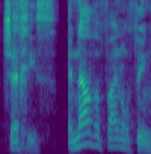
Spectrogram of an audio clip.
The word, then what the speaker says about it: Tsjechisch: It's pronounced as a cluster, sch in onset position like schap, and just s in coda position like Czechisch.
